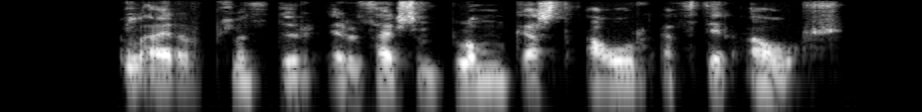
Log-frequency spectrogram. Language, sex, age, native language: Icelandic, male, 30-39, Icelandic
